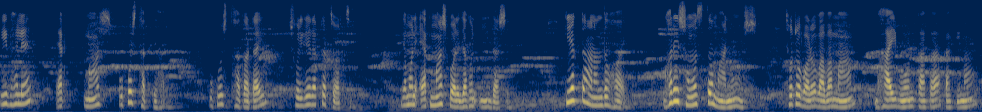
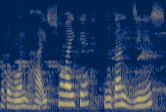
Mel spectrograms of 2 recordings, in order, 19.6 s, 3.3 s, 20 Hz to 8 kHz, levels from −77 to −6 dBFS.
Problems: constant background noise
